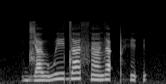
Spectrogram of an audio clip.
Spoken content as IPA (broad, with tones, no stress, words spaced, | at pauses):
d͡ʑa˨ʊ̯ we˦dä˦sã˨zä˦ʔ pʰɪ˦ʔ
